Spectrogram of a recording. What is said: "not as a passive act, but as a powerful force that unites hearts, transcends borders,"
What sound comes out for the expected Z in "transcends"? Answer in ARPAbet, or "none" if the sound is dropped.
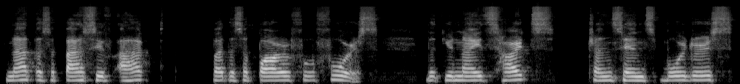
S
